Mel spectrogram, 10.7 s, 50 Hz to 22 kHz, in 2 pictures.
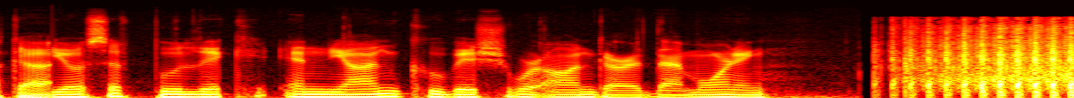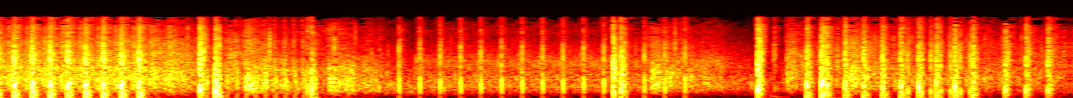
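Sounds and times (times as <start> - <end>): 
speech: 0.0 - 4.0
automatic machine gun fire bursts: 4.4 - 10.7.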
